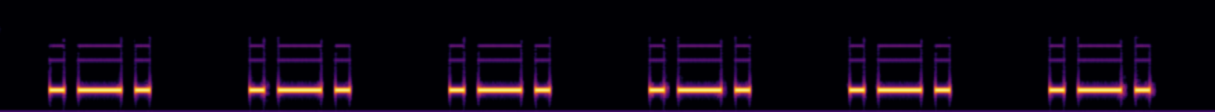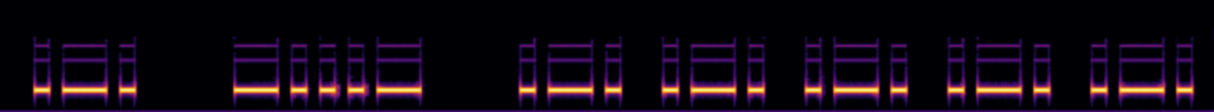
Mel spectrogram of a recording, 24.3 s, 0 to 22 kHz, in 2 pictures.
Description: Morse code, heard as a keyed tone, about 8 wpm, 800 Hz. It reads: R R R R R R R <BT> RRRRR
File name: CW gyakorlas r 7 baud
